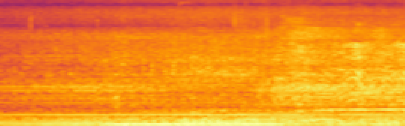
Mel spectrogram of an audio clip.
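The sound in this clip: A boat motor, recently repaired after trouble, cruising on a lake: a loud, steady engine drone with a deep rumble that holds even throughout, with no voices.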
